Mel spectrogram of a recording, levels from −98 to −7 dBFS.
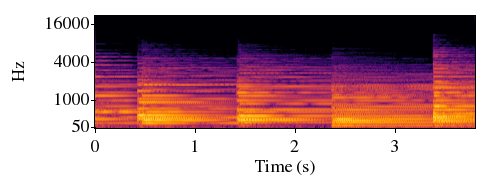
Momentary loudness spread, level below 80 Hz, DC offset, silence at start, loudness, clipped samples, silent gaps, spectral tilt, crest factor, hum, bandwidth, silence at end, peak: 9 LU; -52 dBFS; under 0.1%; 0 s; -23 LUFS; under 0.1%; none; -8.5 dB/octave; 16 dB; none; 6.6 kHz; 0 s; -6 dBFS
